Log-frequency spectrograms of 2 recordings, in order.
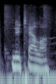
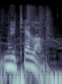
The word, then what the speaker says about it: Nutella: Yeah, that's how they say it, Nutella. – It just doesn't sound right. – I was doing the correct Italian pronunciation, Nutella.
